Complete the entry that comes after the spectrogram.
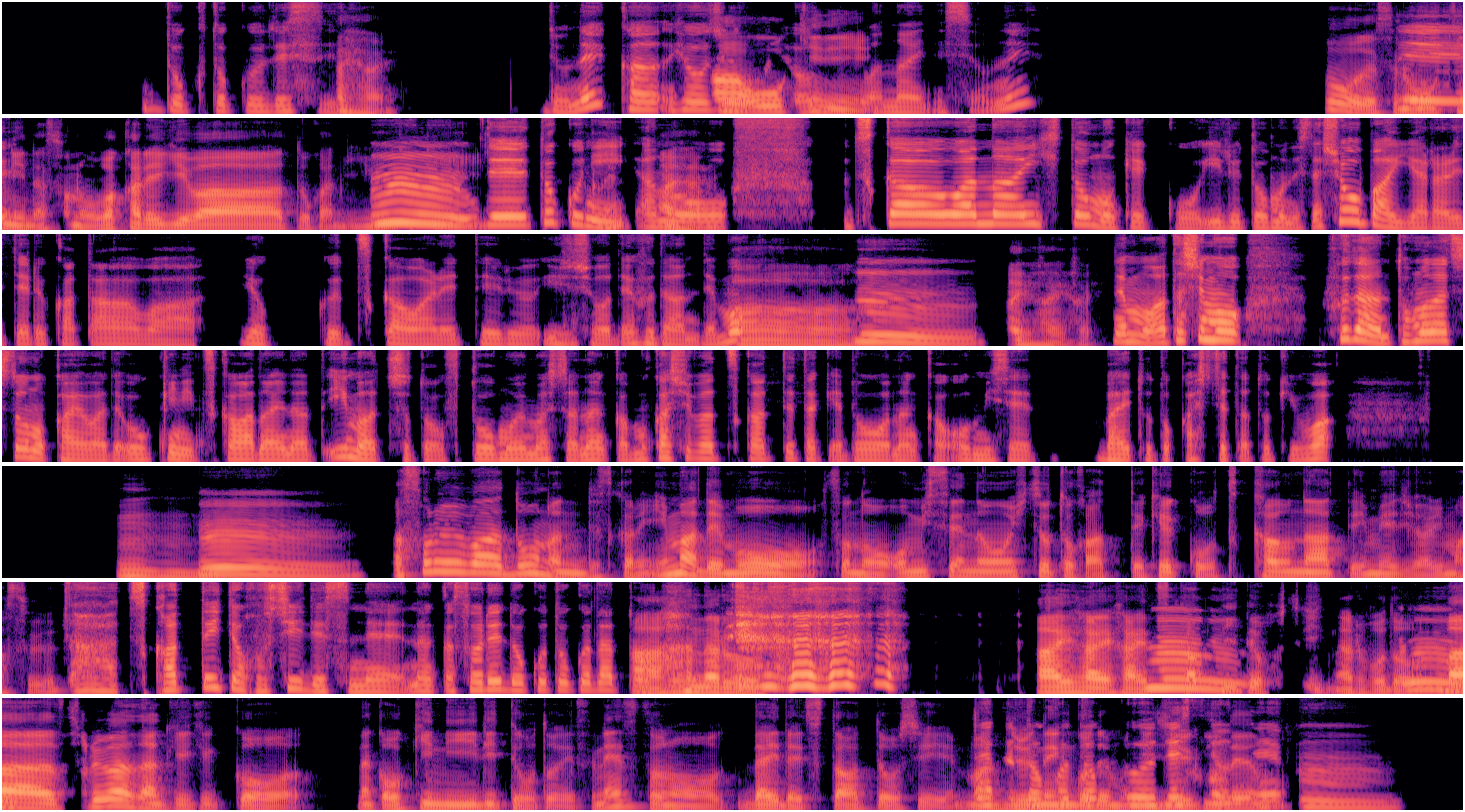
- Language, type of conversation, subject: Japanese, podcast, 故郷の方言や言い回しで、特に好きなものは何ですか？
- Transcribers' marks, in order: laugh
